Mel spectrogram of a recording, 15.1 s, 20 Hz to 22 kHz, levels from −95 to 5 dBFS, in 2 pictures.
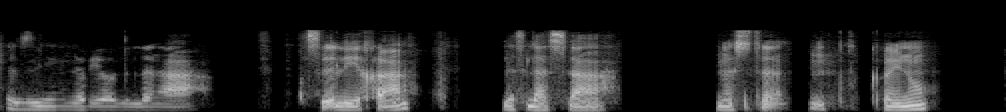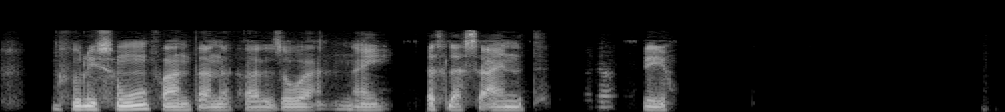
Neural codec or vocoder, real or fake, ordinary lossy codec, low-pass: none; real; MP3, 64 kbps; 7.2 kHz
